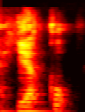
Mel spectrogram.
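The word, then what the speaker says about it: 百: Iya. Bacanya hyaku.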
